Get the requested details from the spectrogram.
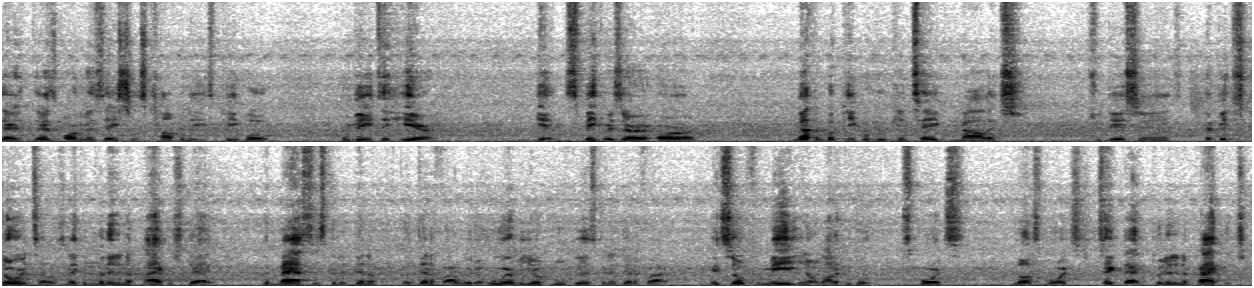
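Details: Adult man who does public speaking and says he stutters; stuttering.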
